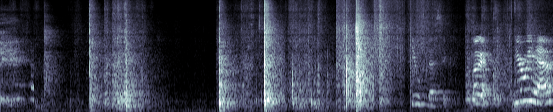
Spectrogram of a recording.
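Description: Cardboard packaging being pulled and torn open by hand: bursts of rustling and tearing with a few sharp knocks, followed by a brief voice near the end.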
